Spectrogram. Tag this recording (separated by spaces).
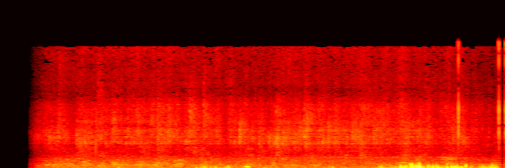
sewer Water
